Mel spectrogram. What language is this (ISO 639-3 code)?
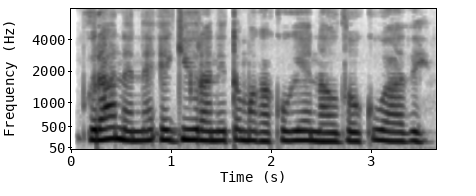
kik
